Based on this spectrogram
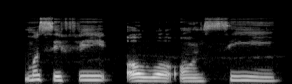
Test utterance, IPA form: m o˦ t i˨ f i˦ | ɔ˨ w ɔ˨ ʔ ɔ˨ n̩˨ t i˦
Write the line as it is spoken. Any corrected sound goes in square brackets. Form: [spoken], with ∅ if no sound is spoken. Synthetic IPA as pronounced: m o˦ [s] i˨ f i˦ | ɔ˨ w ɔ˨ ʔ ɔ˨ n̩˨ [s] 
